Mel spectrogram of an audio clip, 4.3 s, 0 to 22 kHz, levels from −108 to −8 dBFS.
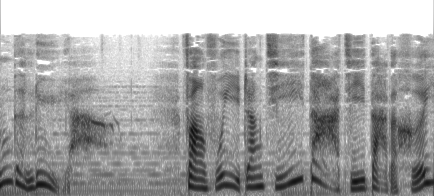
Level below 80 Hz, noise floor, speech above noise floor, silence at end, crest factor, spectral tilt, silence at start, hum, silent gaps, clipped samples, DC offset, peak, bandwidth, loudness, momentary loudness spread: -52 dBFS; -49 dBFS; 26 dB; 0 s; 20 dB; -5 dB/octave; 0 s; none; none; under 0.1%; under 0.1%; -4 dBFS; 11 kHz; -24 LUFS; 12 LU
